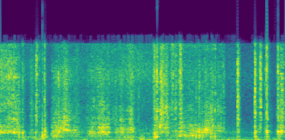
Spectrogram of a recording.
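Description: Hard, bare plastic trim on the rear door of a Kia Niro Hybrid is rubbed by hand, making close, scratchy scraping strokes in an irregular rhythm.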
